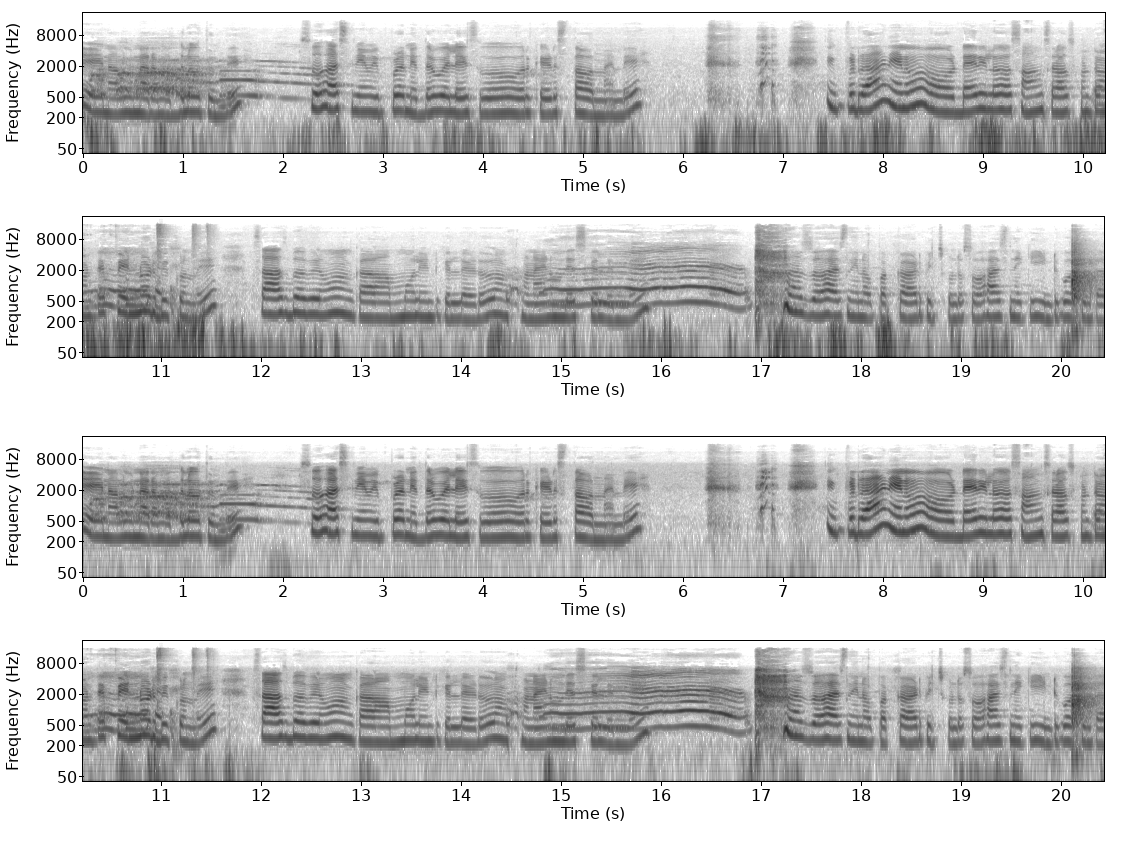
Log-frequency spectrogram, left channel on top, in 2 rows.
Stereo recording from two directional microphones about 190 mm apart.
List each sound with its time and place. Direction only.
0.0 s a woman's voice: 5° right (ahead or behind)
15.6 s baby cry: centre (ahead or behind)
16.9 s speech: 10° right (ahead or behind)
